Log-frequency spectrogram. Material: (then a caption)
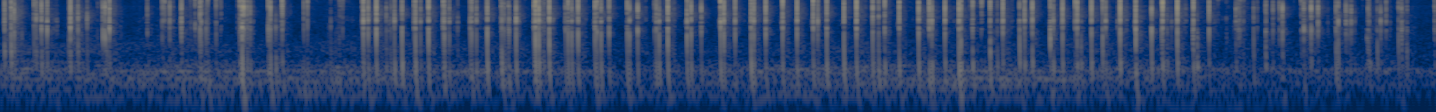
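Plastic. Long black nails rapidly tap and scratch a small white plastic jar of petroleum jelly with a blue label and lid, presumably full. A dense stream of short, dry, bright clicks and scratches rings out, each dying away almost instantly with almost no low end.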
